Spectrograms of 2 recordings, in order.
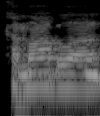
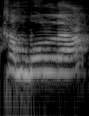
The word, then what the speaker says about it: Kamala: Yeah, Kamala. Yeah, Kambula.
